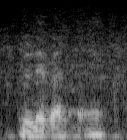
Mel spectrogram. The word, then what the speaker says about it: LaValle: Victor Laval? Laval? – I'd say Laval. – Lavalle? – Lavalle.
